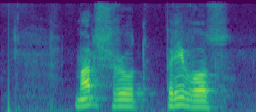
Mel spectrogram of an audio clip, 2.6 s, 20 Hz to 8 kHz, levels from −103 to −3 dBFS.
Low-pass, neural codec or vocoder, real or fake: 7.2 kHz; none; real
